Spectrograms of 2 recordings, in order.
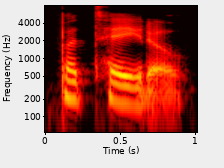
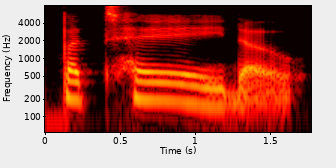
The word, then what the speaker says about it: potato: at this word potato the first letter T is pronounced as T because the syllable after the letter T is stressed potato and the second letter T is pronounced as a fast D potato because the syllable after the second letter T is not stressed potato I love potatoes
